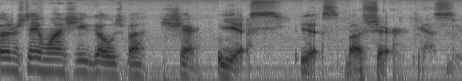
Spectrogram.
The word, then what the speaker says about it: Cher: don't you share yeah not sir cher that's how she pronounces it cher cher i thought it was chair her real name is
